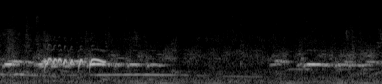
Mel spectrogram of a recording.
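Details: Local zebra dove cooing: a strong trilled phrase with a lower sustained coo beneath, a quieter lull, then a softer trill resuming.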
